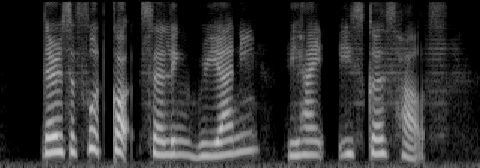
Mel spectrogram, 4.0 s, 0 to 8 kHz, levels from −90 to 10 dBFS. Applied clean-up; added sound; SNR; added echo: neural diffusion model UNIVERSE++.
